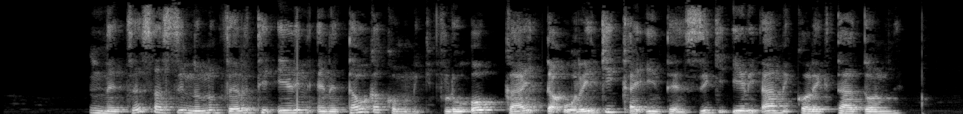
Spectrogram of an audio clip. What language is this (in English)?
Esperanto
